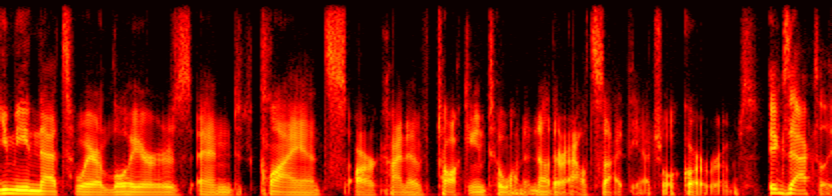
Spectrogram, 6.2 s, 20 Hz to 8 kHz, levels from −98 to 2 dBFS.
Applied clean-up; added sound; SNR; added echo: none; none; none; none.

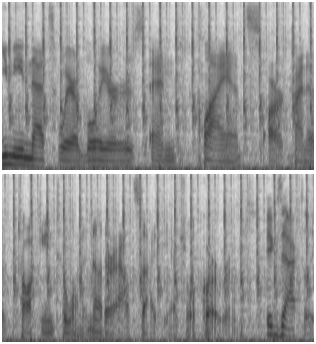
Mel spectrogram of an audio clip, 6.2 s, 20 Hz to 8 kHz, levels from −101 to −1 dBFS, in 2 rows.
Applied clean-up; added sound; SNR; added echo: none; Bicycle; 2 dB; none.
